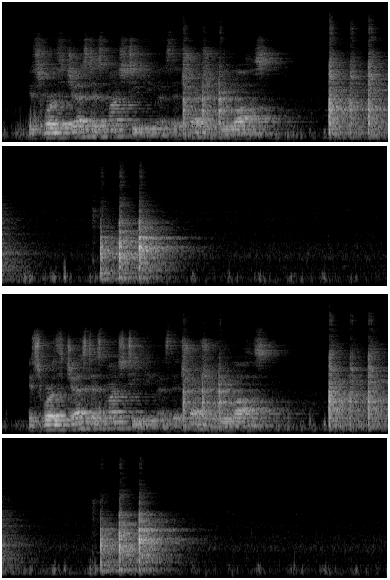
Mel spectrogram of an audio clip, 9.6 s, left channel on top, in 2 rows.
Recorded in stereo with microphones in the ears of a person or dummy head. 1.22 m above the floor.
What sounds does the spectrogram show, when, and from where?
0.3 s a man speaking: 80° right, 0.8 m
2.2 s knocking: 10° right (ahead or behind), 0.7 m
